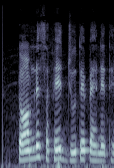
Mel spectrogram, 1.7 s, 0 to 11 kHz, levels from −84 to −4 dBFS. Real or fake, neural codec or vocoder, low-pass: real; none; 9.9 kHz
